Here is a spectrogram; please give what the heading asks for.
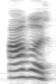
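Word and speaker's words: hour: आर, आवर, तो हमारे पास एच क्या है?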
